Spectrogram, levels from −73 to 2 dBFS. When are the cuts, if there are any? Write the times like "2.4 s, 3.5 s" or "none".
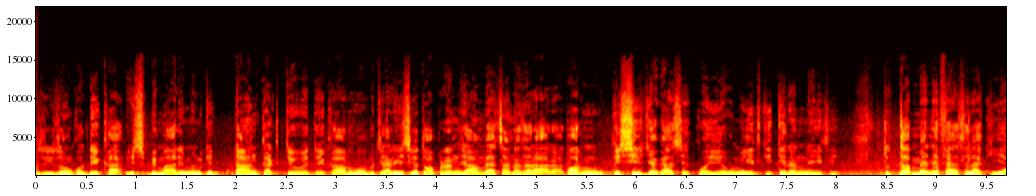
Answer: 0.9 s, 3.7 s, 5.2 s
